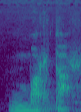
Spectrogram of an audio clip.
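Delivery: a hammed-up Scottish TV detective accent, low and deliberate; Taggart accent. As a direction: lean into the mic and say it like Glasgow detective Taggart. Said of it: "I'd put on my best Taggart accent".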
